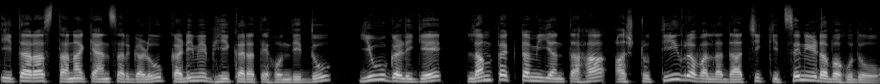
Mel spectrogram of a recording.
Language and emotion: Kannada, neutral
